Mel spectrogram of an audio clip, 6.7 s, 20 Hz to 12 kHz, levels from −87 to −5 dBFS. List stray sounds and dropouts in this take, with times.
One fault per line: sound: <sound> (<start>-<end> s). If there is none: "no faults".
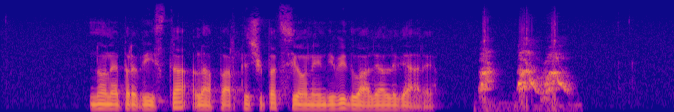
sound: bark (4.7-5.8 s)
